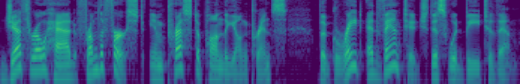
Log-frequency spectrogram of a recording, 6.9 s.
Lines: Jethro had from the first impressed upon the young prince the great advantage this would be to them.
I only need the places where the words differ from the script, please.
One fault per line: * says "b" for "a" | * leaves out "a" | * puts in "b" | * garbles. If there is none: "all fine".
all fine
